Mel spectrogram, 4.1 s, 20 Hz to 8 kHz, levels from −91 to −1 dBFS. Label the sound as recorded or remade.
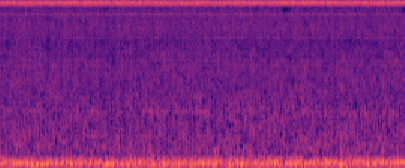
remade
